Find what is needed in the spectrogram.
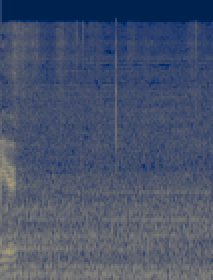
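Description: Diesel engine of a large tracked farm tractor running steadily as the tractor passes close by, a low even rumble.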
